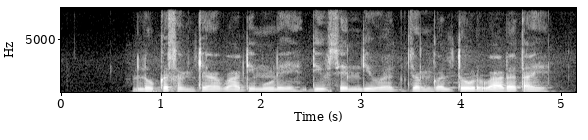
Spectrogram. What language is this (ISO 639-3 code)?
mar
